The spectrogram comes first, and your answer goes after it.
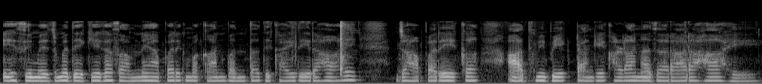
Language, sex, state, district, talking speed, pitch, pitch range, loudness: Hindi, female, Rajasthan, Jaipur, 205 wpm, 175 Hz, 170-175 Hz, -25 LUFS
